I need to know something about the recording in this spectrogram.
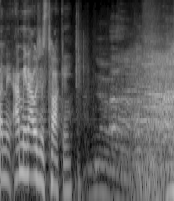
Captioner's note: indistinct chatter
